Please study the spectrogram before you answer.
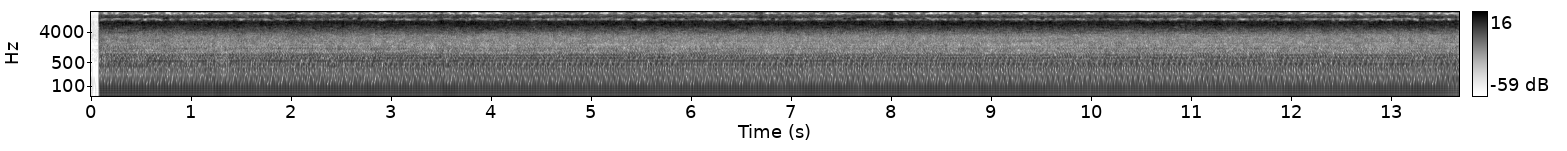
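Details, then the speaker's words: Mazda RX323 (323 with 13B bridgeport rotary) that had been running rough, idling after ignition timing was set, with the old distributor parts refitted: a steady, even rotary idle with a deep low drone and no misses or surging. Normal idle. "Sounds all right."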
